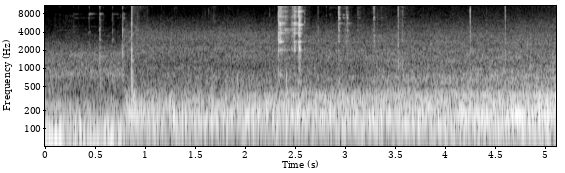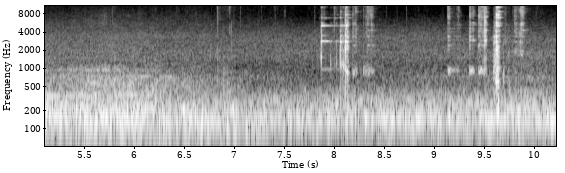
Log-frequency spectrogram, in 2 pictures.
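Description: Wood campfire burning with a steady rush and small crackles. A few sharp metallic clinks ring out: one about two seconds in and two more near the end.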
